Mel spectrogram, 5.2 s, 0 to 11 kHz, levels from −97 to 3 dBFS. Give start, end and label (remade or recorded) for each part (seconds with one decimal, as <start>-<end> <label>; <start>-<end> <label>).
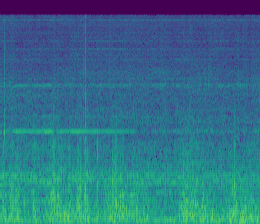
0.0-1.4 remade; 1.4-2.5 recorded; 2.5-5.2 remade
